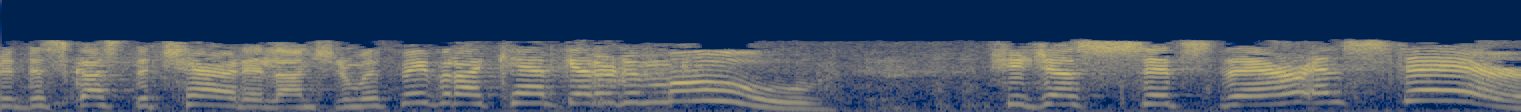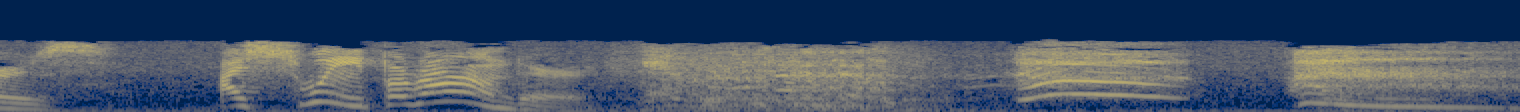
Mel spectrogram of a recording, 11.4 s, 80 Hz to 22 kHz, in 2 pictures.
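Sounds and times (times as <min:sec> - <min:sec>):
speech: 0:00.0 - 0:09.8, 0:10.6 - 0:11.0
laughter: 0:08.1 - 0:10.2
loud deep breathing during yoga breathing exercises: 0:09.4 - 0:11.3.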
